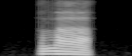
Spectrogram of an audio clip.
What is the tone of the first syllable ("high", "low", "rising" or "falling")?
low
